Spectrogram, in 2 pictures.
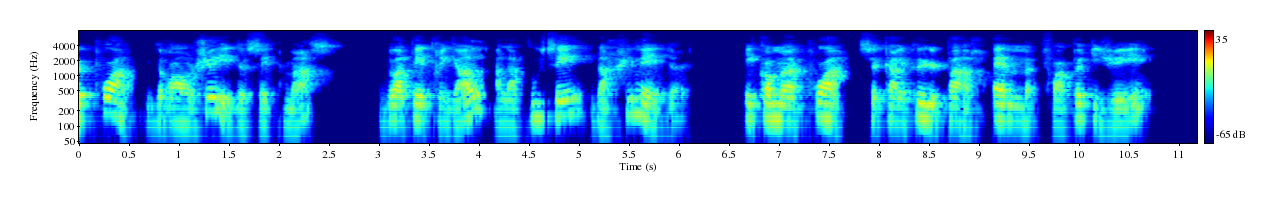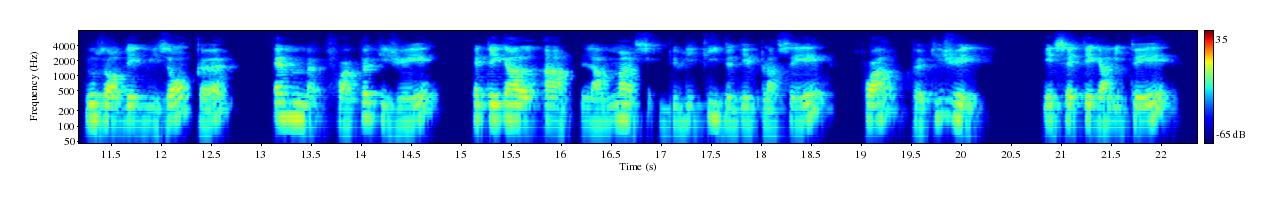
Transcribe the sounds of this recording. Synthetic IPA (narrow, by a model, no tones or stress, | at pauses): ləpwaɡʁɑ̃ʒed̪əsɛt̪mas | d̪wat̪ɛt̪χeɡalalapused̪aʁʃimɛd̪ | ekɔmɛ̃pwasəkalkʲylpaʁɛmfwapət̪iʒe | nuzɑ̃d̪ed̪ɥizɔ̃kə | ɛmfwapøt̪iʒe | ɛt̪eɡalalamasd̪ylikʲid̪d̪eplase | fwapət̪iʒe | esɛt̪eɡalit̪e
